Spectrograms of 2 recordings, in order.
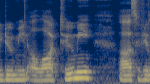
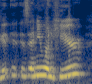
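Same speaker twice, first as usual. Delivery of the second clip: high, louder, stammered call; anxious calling out; 9 semitones higher, 6 dB louder than usual. Acted. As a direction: call into the dark as a lost child. Lost child calls out.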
